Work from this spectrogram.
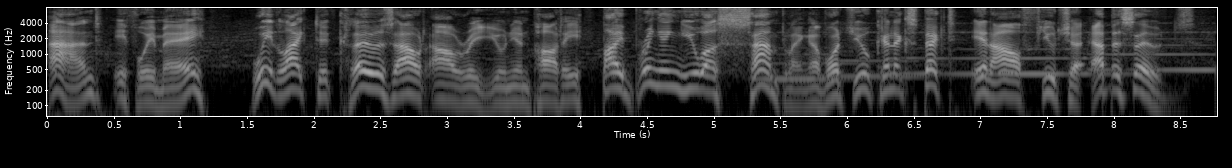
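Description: A man voicing an excitable little talking animal in an audiobook story. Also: on the high side, unhurried, soft background music. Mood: cheerful. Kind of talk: animated audiobook character acting.

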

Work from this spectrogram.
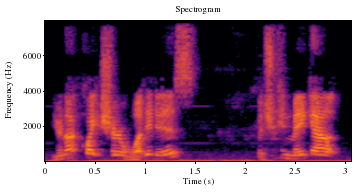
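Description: A man's voice: high-pitched, normal speed, sharp tone, husky, poor audio. A man narrating a tabletop role-playing game as game master in a conversational, descriptive, improvised way.

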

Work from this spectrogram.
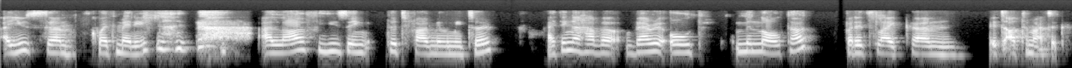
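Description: Mellow woman, hesitant. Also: medium pitch, a little slow, dull audio. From Moscow, Russia. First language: Russian. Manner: hesitant, many fillers and restarts, light laughs. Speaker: guest, fashion photographer. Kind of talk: casual interview chat.

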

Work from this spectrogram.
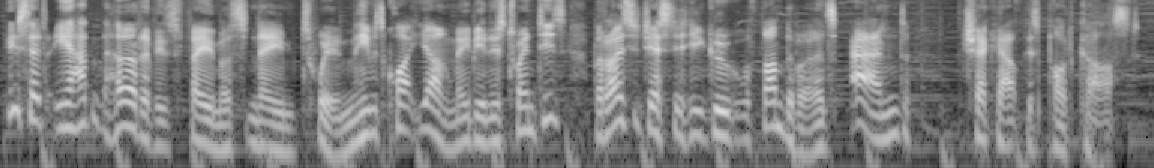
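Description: A man's voice: medium pitch, very animated, moderate pace, fairly bright tone, faint music behind. A British man co-hosting a podcast, chatting casually and reading out listener messages in a teasing, chatty manner. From United Kingdom. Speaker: podcast co-host.

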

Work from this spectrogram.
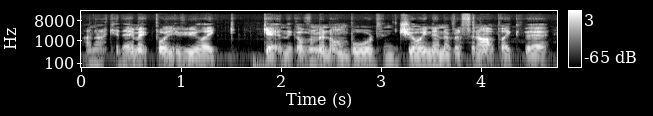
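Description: Gravelly Scottish man, rambling chat. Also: lowish voice, flat delivery, quick pace, fairly bright tone. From Scotland. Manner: rambling, filler-heavy storytelling. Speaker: company founder and guest. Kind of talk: casual podcast chat.

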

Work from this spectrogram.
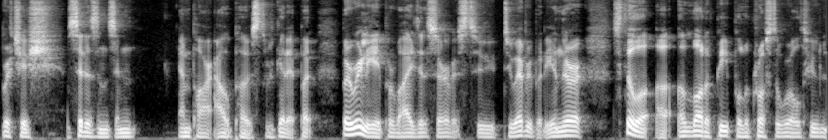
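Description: A man's voice: low voice, fast, no echo, studio quality. A man co-hosting a podcast, explaining technical things conversationally in a nerdy, precise, digressive way. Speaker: podcast co-host.

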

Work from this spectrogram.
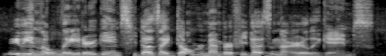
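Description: A man's voice: a little high, sing-song, fairly quick, a little hiss or hum. A man co-hosting a podcast, chatting casually about films and games. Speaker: podcast co-host.

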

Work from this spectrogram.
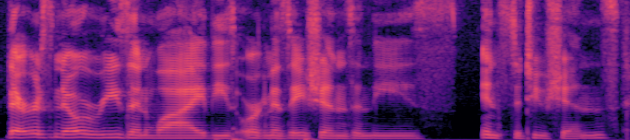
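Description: Casting: female podcast host, low register, earnest and informal, conversational, dry sound. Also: flat delivery, measured pace, no echo. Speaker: podcast host and comedy performer. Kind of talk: casual conversational interview.

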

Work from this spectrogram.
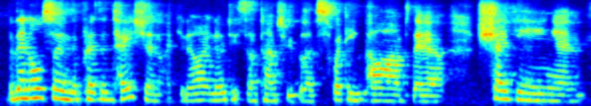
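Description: A woman's voice: mid-range voice, a little fast, low-quality recording. A middle-aged woman from Fiji, whose first language is Hindi, chatting animatedly as a podcast guest with many fillers and restarts. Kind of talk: casual interview chat.

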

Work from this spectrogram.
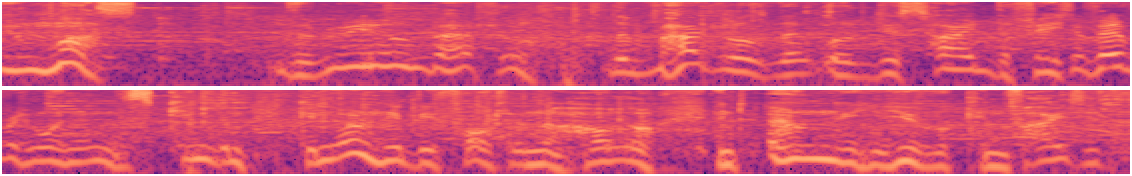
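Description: An actor playing a gentle, self-effacing older lord chamberlain with formal, deferential speech in an audio drama. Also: male voice, high voice, brisk, lightly acted, poor audio. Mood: urgent. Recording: music behind.

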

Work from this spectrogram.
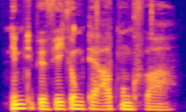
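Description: A man guides a body scan meditation in a low, husky voice. He gives gentle, calm instructions and leaves long, unhurried pauses between them. The recording is dry and close, with no room sound. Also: no room sound.

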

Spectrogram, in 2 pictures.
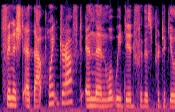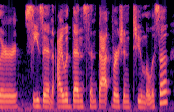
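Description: A woman's voice: deep voice, normal speed, fairly bright tone. A woman answering interview questions as a writer and director, explaining things step by step in a conversational way. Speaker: audio drama writer and director, guest. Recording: slightly dull, band-limited close recording.

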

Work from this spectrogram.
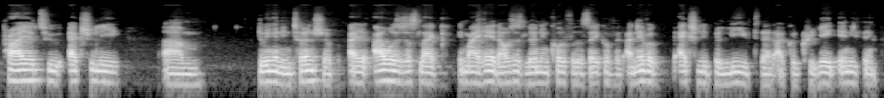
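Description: A man's voice: low-pitched, flat delivery, moderate pace, mellow. A young South African man talking casually as an interview guest, rambling with many restarts and fillers.

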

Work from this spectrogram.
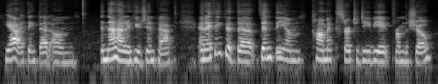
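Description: A woman's voice: medium pitch, normal speed, sharp tone. A woman co-hosting a podcast, chatting casually and offering her opinions in an informal conversational style. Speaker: podcast co-host.

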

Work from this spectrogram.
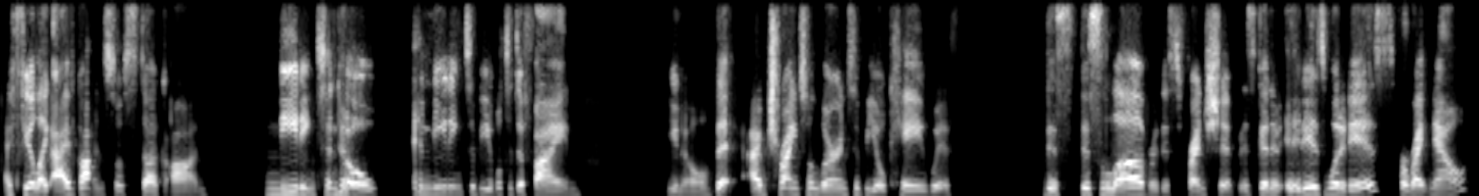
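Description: A woman with a medium-pitched voice chats casually and reflectively in a very dry recording. She sounds earnest and informal, thinking her way through each idea aloud. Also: steady tone, measured pace, no room sound.

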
